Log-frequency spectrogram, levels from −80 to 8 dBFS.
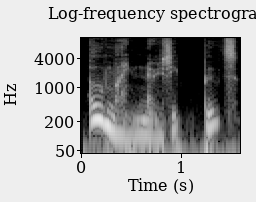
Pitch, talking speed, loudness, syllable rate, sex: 135 Hz, 150 wpm, -16 LUFS, 4.1 syllables/s, male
